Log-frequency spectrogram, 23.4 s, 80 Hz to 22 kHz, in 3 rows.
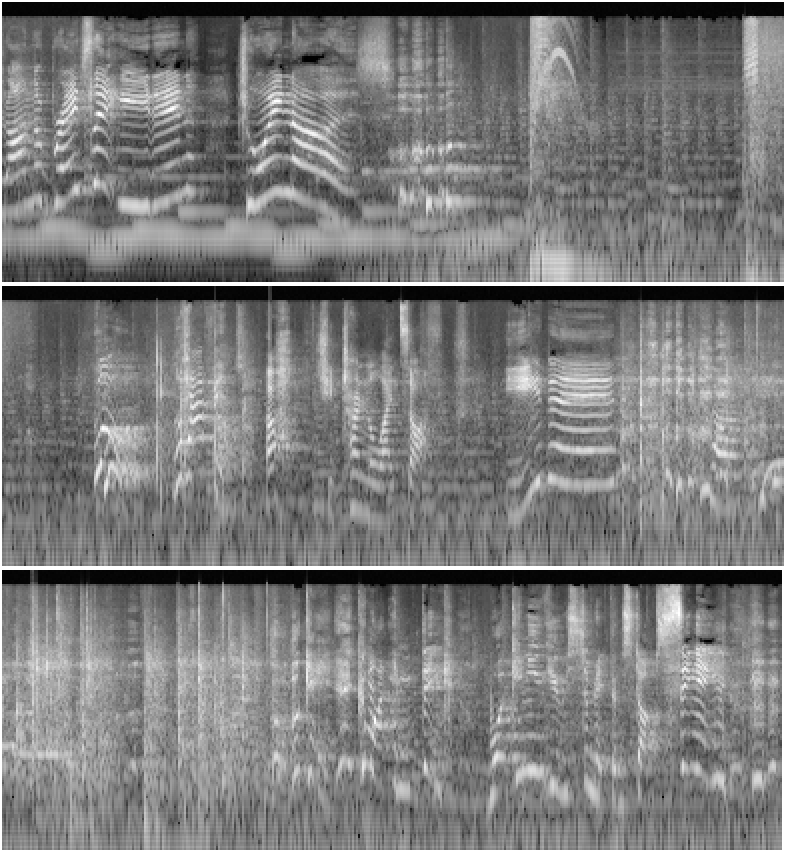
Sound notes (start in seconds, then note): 4.1 gasps; 5.2 laser blasts; 7.5 light bulb fizzles; 14.0 gasps; 23.2 gasps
